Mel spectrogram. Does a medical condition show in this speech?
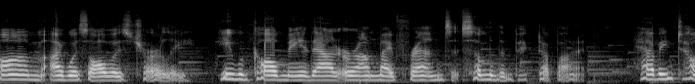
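Yes: ALS; shortly after diagnosis.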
